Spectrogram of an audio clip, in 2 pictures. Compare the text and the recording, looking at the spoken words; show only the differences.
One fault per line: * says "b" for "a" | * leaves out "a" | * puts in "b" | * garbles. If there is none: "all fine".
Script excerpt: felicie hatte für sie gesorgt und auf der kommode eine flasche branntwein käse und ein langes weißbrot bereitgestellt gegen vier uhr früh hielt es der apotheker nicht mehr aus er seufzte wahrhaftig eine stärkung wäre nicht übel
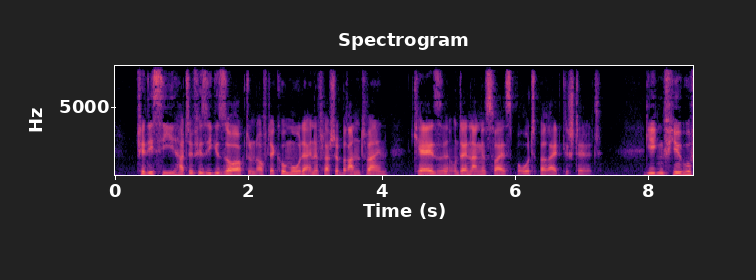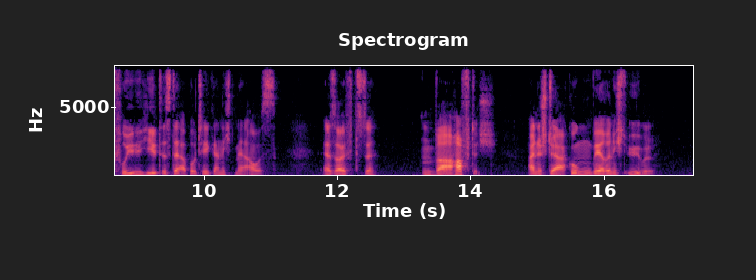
all fine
